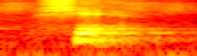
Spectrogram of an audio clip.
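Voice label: "xie", Tlacochahuaya Zapotec; sparrow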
